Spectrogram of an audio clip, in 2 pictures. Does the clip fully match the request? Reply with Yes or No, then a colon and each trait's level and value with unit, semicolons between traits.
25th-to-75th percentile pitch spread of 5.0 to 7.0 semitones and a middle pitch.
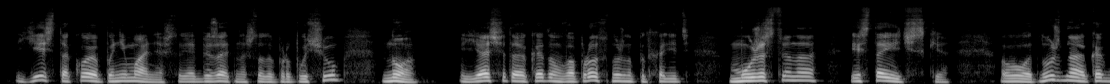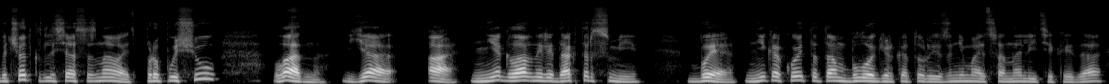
No: average, 4.4 semitones; medium, 145 Hz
